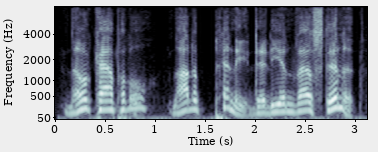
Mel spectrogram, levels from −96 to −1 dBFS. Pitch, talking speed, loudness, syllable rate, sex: 160 Hz, 190 wpm, -17 LUFS, 5.2 syllables/s, male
